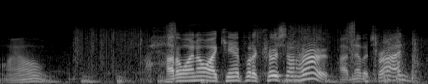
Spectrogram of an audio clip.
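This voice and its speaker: An actor playing a wry, tough insurance investigator in old radio detective style, sardonic and clipped. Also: male voice, on the high side, sing-song, normal speed, background noise. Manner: sardonic, clipped hard-boiled delivery. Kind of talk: 1950s radio detective narration and dialogue. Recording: dull old radio recording, music behind.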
